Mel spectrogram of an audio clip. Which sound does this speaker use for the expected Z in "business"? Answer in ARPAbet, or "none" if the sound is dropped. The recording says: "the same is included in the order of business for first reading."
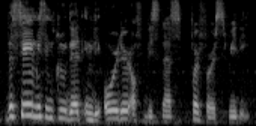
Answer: S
